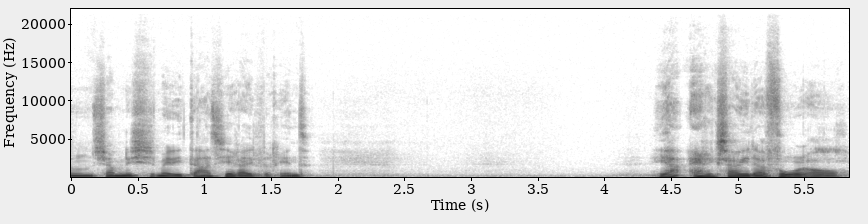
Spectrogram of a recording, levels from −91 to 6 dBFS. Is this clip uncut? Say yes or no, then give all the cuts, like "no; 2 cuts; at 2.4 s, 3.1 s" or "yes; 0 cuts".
yes; 0 cuts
